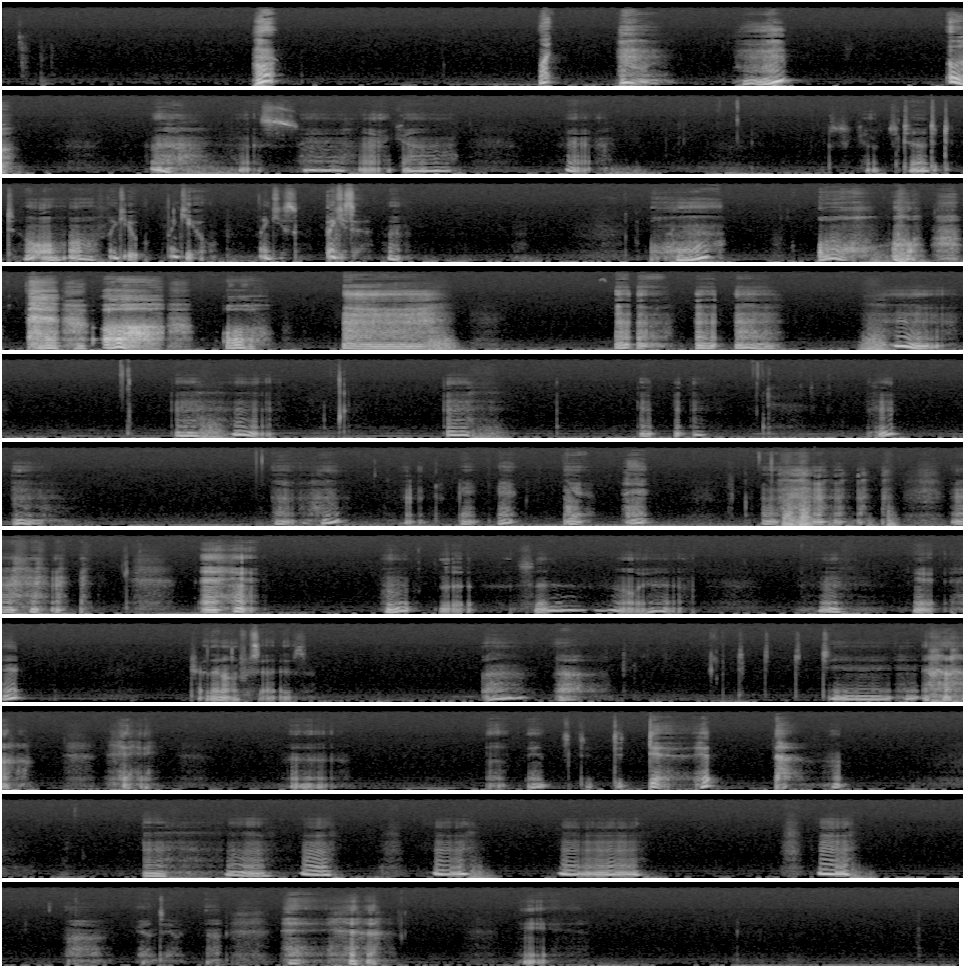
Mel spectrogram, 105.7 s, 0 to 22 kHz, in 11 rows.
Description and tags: Comical Grunts And Mumbles 2
Comical male grunts and mumbling.
mumble, funny, grunt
